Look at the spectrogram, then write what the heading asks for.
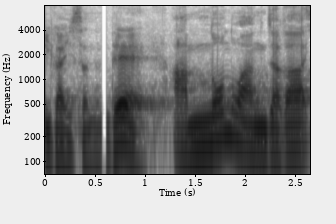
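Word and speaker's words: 암논: 돈황 자에게서 시작이 됩니다 암 논 발음을 잘 해야 됩니다 압살롬이 라는 이름도 좀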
